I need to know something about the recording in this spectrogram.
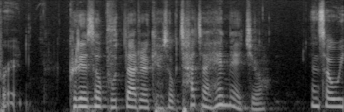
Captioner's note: speaking in Korean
